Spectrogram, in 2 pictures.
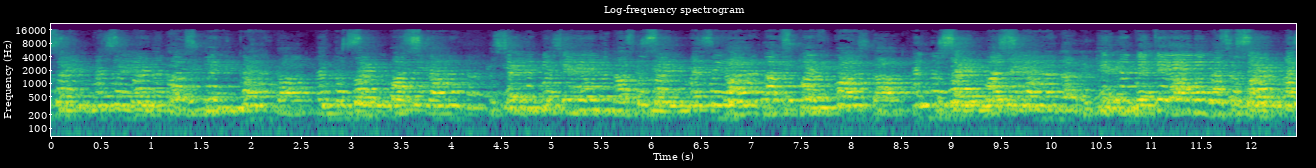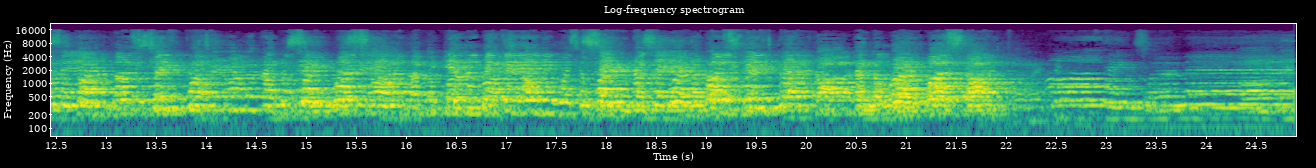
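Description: Mixed choir singing a cappella, the voices in close harmony with crisp, rhythmic consonants; the singing dips briefly near the end and then carries on.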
